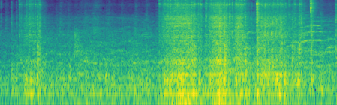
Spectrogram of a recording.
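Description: A domestic sewing machine runs in bursts while stitching the shoulder seam of a garment at half an inch, a close, rapid mechanical chatter that grows louder and steadier in the second half, with small clicks.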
